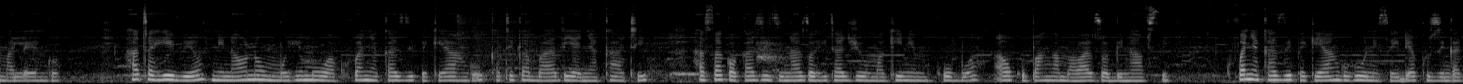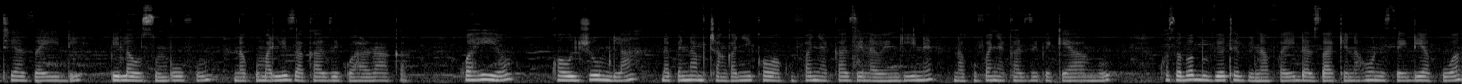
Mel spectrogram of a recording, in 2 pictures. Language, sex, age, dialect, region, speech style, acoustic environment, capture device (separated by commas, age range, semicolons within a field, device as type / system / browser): Swahili, female, 25-34, Kenya - Nairobi Sheng-influenced, Kenya, happy, people talking; music, mobile / Linux / Chrome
